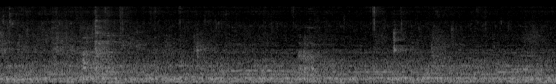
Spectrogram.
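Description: Utensils clink against pots and bowls.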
